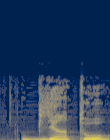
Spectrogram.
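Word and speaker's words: bientôt: and then okay remember you put this aent circlex but you don't write it oh you sorry you write it but you don't pronounce it and then the final day is not pronounced bio okay and then you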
